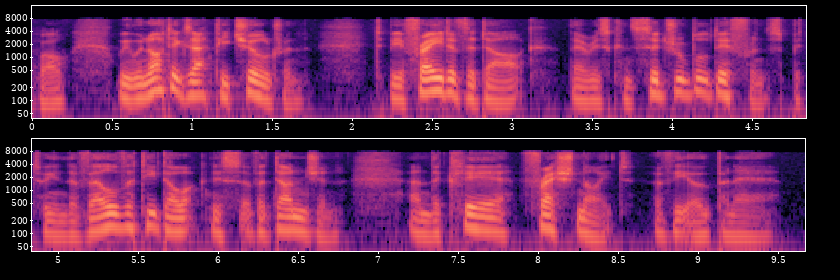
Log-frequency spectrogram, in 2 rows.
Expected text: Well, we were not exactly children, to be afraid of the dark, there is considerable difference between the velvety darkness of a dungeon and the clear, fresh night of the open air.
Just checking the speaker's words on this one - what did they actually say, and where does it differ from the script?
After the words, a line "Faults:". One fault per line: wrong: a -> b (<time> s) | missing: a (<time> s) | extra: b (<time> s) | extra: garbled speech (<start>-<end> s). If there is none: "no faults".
Well, we were not exactly children, to be afraid of the dark, there is considerable difference between the velvety darkness of a dungeon and the clear, fresh night of the open air.
Faults:
no faults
